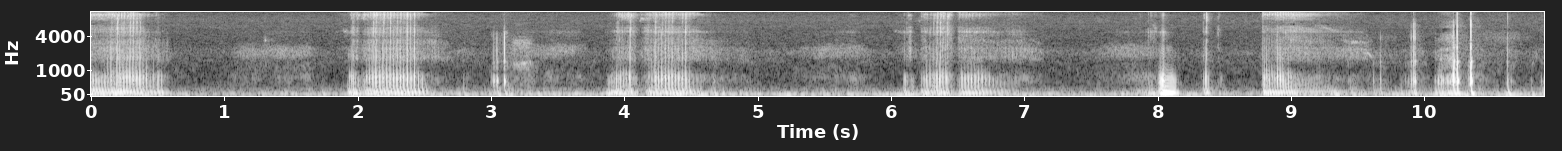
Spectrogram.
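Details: Snoring in a sleeping 170-day-old baby.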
